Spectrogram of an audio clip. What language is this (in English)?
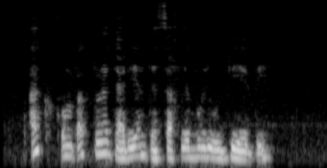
Georgian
